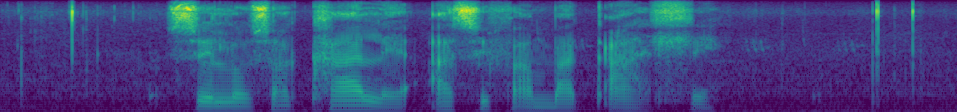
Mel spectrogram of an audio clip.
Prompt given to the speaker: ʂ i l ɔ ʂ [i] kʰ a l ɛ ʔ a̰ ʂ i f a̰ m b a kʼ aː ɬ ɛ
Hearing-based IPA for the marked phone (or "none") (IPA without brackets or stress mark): a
